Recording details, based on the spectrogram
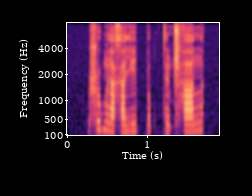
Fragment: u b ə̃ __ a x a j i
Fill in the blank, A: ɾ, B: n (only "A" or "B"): A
